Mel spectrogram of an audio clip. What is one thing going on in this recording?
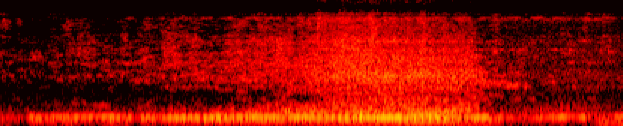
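A marker pen scratches across paper.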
